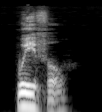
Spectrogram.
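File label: "weevil" English, Australian; pronunciations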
